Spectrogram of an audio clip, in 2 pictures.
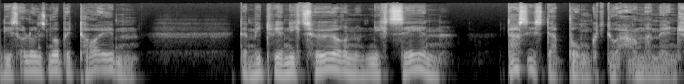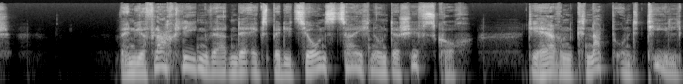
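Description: A man's voice: fairly low pitch, sing-song, a little slow, creaky, slightly rough, dry recording, studio quality, heavily acted. A man voicing a scheming ship's mate with a thin, whispering voice in a storybook reading. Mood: insinuating.

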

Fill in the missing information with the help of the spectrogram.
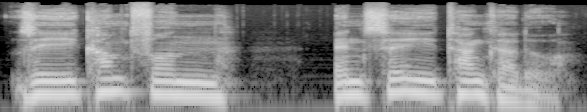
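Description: A man voicing a tired female cryptographer who speaks in a quiet, weary way. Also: lowish voice, unhurried, no room sound, clean studio sound.

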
